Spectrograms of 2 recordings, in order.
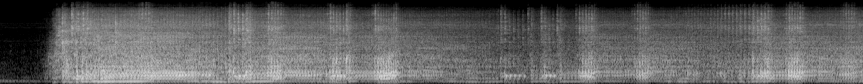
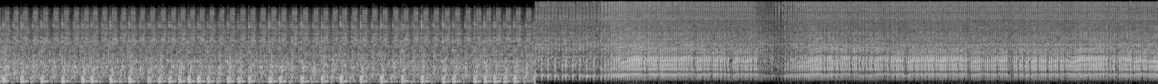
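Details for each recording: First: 1974 Honda TL125 single after carburetor cleaning, before points, timing or other work: hunts unevenly at idle with surging revs and pops from exhaust and carburetor; unsteady idle, cause unknown. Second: 1974 Honda TL125 single after cleaned points, timing set, carb cleaned and fresh gas: quick, even putt-putt idle with no skips or pops, revs rise cleanly; running much better.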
